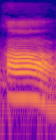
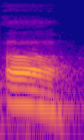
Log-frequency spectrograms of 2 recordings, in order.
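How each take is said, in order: First: The vowel is made near the front, at the lips. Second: The vowel is made deep inside the throat. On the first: The speaker calls it wrong. "Bukan a" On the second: The speaker calls it right. "tapi a, a, bunyi kat dalam. Bibir tak gerak pun"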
